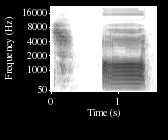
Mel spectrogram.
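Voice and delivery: slow blending sounds; slow sliding sounds. Shown as a demonstration. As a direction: slide through each sound, held long. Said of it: "Try it again".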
